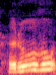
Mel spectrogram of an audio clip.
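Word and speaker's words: روح: And so when we read Quran, then Allah Ta'ala says in Quran that Ruhu min amr min Allah. My pronunciation, excuse me for my pronunciation, but it's Ruh min amr min Allah.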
